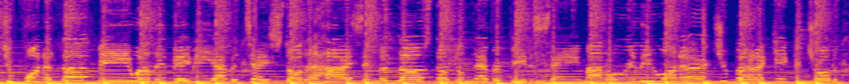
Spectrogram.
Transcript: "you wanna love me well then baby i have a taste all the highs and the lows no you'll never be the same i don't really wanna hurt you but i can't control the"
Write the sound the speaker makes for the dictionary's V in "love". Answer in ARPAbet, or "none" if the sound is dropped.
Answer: V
